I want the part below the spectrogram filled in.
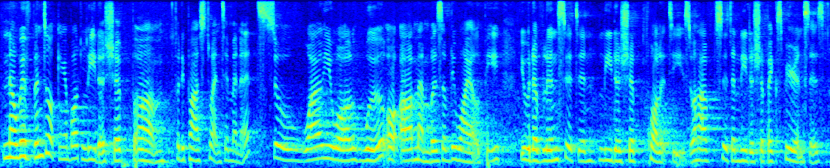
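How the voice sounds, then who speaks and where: A woman moderating a conference panel, asking questions in a measured way. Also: medium pitch, a little mellow, a little hiss or hum. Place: large conference hall. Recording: hall reverb.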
